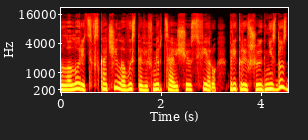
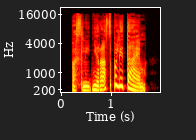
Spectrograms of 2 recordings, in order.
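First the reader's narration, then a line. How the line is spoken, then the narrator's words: Indignant outburst. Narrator (Russian): возмущенно выпалил Ронни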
